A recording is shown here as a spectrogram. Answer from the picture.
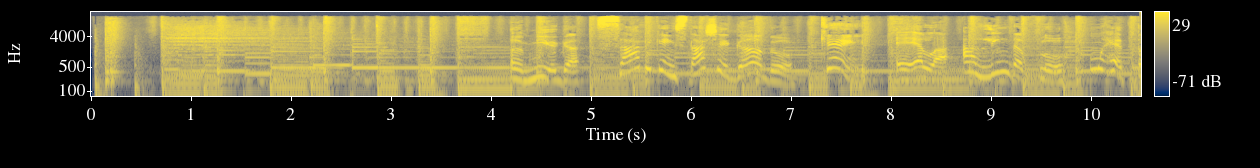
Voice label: locutoras

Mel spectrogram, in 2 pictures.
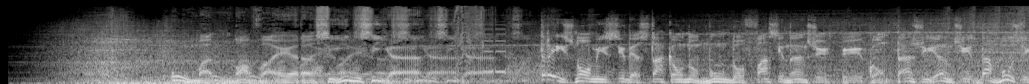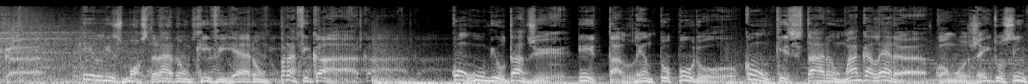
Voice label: abertura de live, locutor

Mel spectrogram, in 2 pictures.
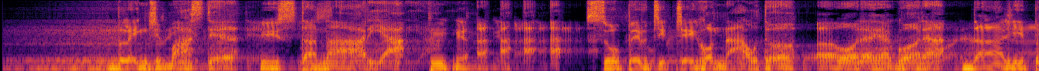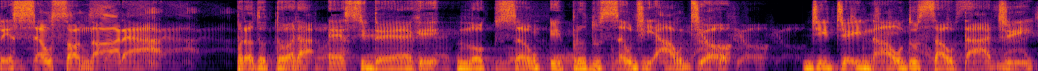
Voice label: VINHETA OFF ♂; São vinhetas sem efeitos sonoros de fundo, voz tratada, equalização e limpeza de ruídos

